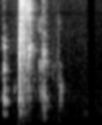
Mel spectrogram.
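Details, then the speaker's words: A single forceful, ordinary sneeze with a sharp hissing burst after a brief indrawn breath, induced by twisting a rolled tissue corner gently up the nose; sneezing. "hello you've just seen me sneeze I hope you folks at home have learned a valuable lesson about sneezing always have plastic underneath cuz spit goes everywhere all right"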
